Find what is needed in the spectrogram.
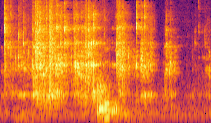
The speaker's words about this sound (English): And mix it around. Let's give it some stirs.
